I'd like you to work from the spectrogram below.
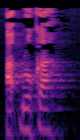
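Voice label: "akpuruka", Nigerian Pidgin, male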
